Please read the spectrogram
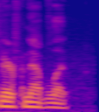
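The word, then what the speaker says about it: Svirfneblin: Yes, it's pronounced Nerfneblin.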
